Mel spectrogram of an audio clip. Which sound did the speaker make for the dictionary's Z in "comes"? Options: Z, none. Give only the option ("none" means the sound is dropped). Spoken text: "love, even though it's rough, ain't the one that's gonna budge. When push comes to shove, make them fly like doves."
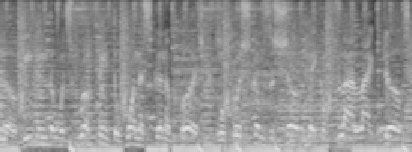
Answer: Z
